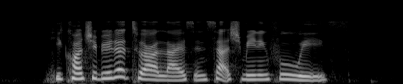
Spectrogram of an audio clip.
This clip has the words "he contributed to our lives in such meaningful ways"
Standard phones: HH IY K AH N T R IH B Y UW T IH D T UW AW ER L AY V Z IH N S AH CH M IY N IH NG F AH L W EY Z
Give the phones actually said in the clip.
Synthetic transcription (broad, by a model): HH IY K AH N T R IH B Y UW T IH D T UW AW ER L AY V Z IH N S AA CH M IY N IH NG F AH L W EY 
